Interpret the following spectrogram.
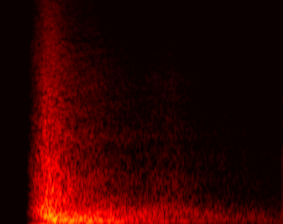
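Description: Whoosh sound effect for an animated title intro: a single swish with a deep low rumble under it. It rises sharply about a quarter-second in, then fades away over about a second and a half.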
